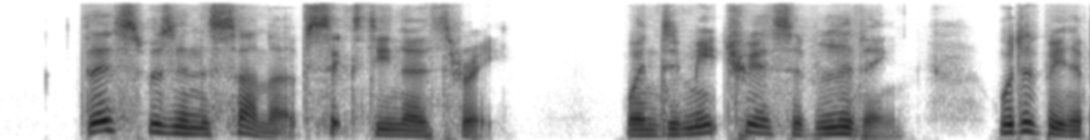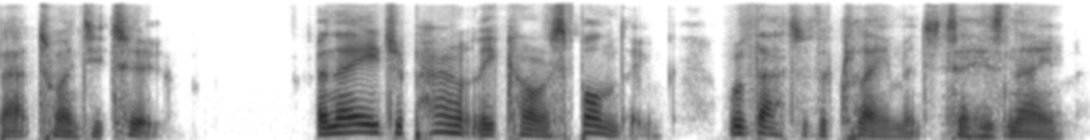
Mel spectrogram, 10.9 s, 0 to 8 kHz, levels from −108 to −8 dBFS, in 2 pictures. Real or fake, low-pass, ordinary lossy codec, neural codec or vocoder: fake; 7.2 kHz; AAC, 48 kbps; codec, 16 kHz, 6 kbps, DAC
